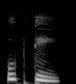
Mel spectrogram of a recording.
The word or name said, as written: ಉಪಾಧಿ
